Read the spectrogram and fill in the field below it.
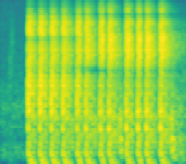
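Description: Rapid automatic gunfire from a battle royale video game, a loud burst of about a dozen closely spaced shots in steady rhythm, heard alone without talk.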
